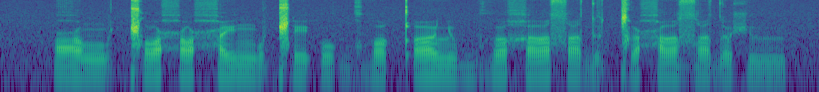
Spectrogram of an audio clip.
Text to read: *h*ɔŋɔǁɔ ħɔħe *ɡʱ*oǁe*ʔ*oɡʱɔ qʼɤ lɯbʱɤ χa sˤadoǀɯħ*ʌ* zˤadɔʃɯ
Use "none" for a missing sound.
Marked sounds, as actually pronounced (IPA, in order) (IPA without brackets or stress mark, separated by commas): ʕ, ŋ, ʔ, a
